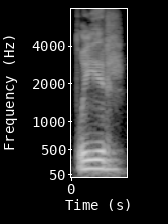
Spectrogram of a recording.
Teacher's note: The ra is light. And the ta is strong.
